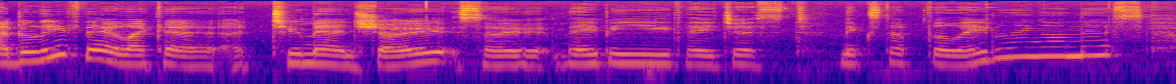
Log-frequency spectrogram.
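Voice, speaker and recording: A woman's plain, everyday voice at medium pitch, with ordinary pitch variation. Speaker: stationery reviewer. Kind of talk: casual talk to camera.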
